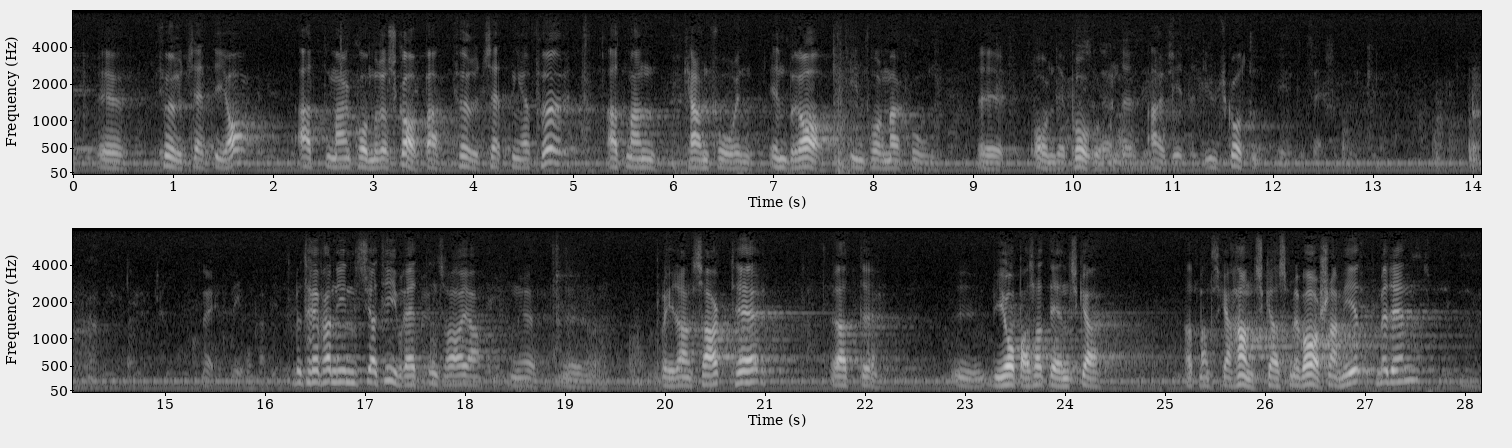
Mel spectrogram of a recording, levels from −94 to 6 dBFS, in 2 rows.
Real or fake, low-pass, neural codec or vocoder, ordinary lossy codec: real; none; none; none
